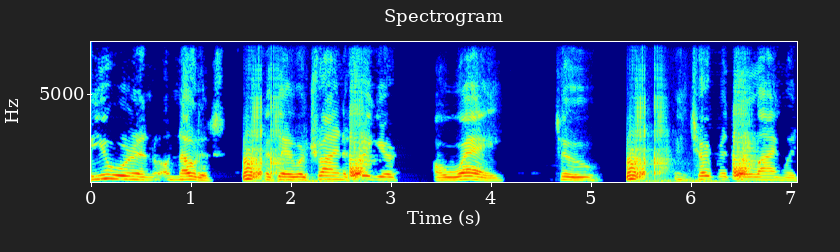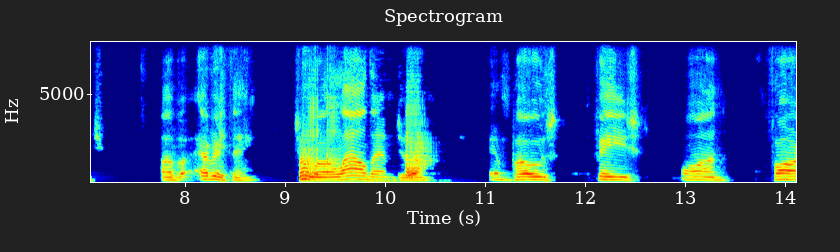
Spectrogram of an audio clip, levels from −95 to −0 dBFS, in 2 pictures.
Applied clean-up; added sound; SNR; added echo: classical method spectral subtraction.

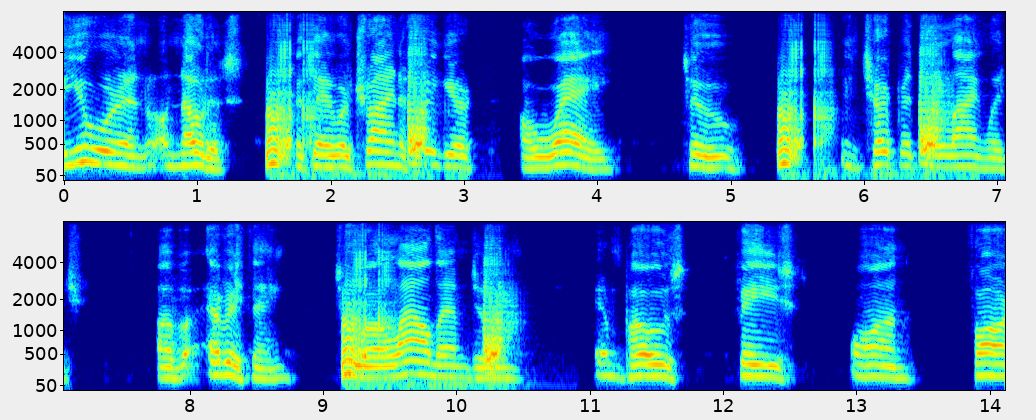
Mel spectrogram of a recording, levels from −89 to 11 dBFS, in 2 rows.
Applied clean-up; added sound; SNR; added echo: neural mask model RNNoise.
